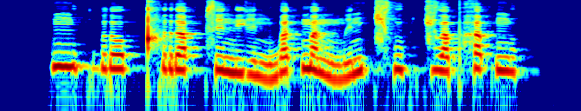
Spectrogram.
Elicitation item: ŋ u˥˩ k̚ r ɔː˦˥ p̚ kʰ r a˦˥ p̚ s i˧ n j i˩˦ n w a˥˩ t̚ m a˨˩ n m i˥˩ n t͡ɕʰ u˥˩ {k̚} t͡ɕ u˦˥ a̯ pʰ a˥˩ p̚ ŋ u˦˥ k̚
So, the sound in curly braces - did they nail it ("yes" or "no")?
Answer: yes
